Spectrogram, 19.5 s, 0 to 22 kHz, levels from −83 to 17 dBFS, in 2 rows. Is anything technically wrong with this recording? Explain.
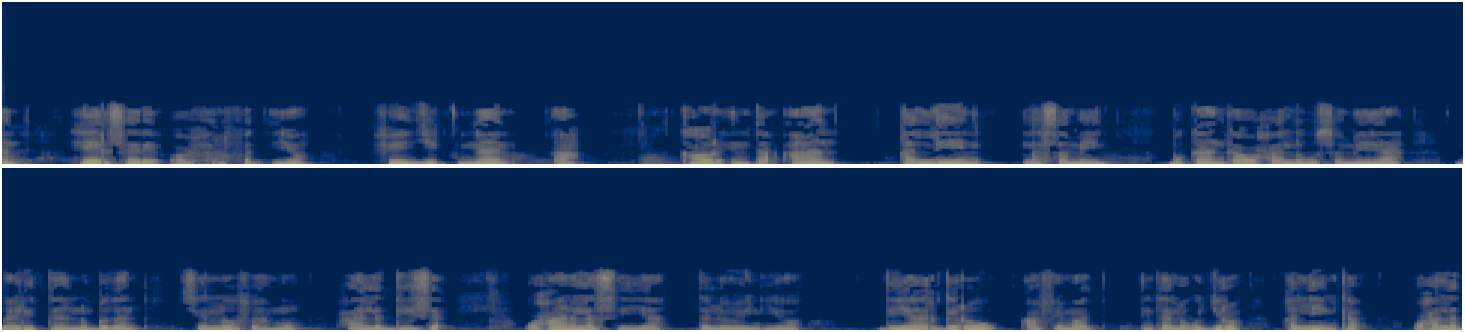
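Yes. The speech carries plainly audible compression damage from start to finish, likely from MP3 encoding. Nothing is present above 8.3 kHz, so the treble is cut flat. Starved of bits, the encoder drops that top band and zeroes weaker frequency lines. Those lines switch on and off between frames. The result sounds watery and swirly, with metallic chirps on s sounds and smeared attacks. The damage fits a very low bitrate, around 34 kbps.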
